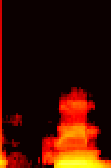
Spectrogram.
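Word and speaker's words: scene: अगर एस के तुरंत बाद सी आता है तो फिर सी जो है वो साइलेंट हो जाता है। फिर हम पढ़ने में सी का उच्चारण नहीं आता है। जैसे सीन सीन होता है दृश्य साइंस विज्ञान और शेड्यूल।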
